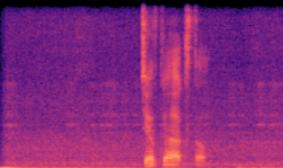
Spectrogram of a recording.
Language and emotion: Russian, neutral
